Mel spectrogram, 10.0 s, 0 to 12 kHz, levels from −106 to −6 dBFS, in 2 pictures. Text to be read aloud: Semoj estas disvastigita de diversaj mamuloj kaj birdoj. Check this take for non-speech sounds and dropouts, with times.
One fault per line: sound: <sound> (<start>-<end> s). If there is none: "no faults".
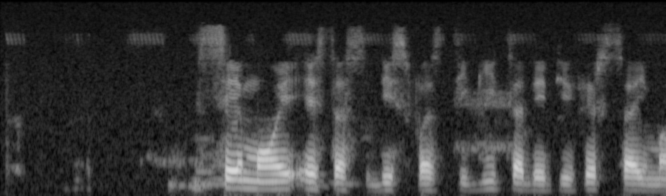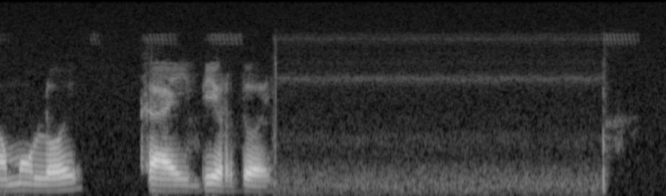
no faults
